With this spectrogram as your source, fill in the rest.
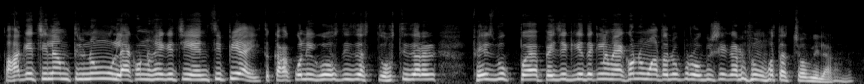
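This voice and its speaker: Wry high-voiced man. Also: moderate pace, darkish tone. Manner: wry, sarcastic, with frequent hesitations and restarts. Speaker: political commentator. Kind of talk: casual political commentary monologue. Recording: dull, lo-fi recording.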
